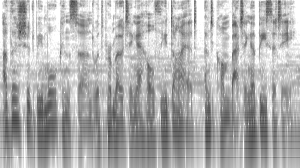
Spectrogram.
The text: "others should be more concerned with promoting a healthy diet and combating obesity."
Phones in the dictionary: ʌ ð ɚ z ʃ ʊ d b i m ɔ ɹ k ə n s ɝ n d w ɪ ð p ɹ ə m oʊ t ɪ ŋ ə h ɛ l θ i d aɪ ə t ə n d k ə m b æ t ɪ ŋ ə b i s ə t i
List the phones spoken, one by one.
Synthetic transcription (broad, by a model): ʌ ð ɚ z ʃ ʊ d b i m ɔ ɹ k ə n s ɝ n d w ɪ ð p ɹ ə m oʊ t ɪ ŋ ə h ɛ l θ i d aɪ ə t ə n k ə m b æ t ɪ ŋ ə b i s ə t i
